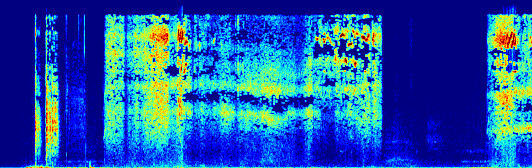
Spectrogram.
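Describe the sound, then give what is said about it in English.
Rasping sandpaper strokes as a small homemade flute is finished, a steady hissy scrape lasting several seconds, then a quieter lull before a final burst of sanding. “This episode, he made a flute. You can hear it. You can hear him finishing it off.”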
